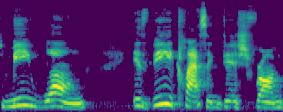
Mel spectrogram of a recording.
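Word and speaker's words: mì Quảng: famous vietnamese baguette meek wong pronounced me wong is the classic dish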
